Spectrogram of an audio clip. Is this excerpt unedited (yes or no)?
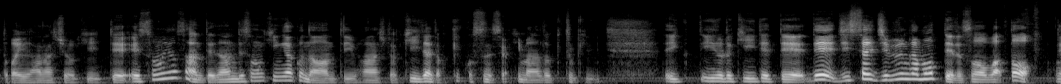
yes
